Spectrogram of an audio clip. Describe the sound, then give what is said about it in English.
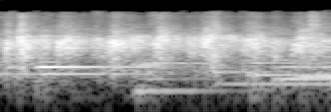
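A crowd claps steadily to celebrate Jesus for the whole stretch, a dense, even patter of many hands, with sustained low musical tones, like a keyboard or organ, held underneath. “Clap here and celebrate Jesus. Clap here and celebrate.”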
